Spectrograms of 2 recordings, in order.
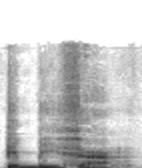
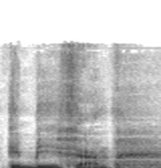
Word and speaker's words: Ibiza: Spanish pronunciation is Ibiza, Ibiza. But anglicized, the British pronunciation is Ibiza. But Americans will say Ibiza.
